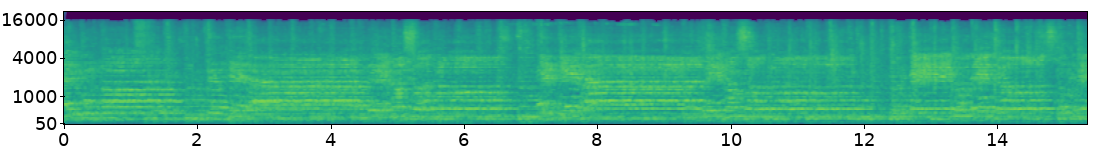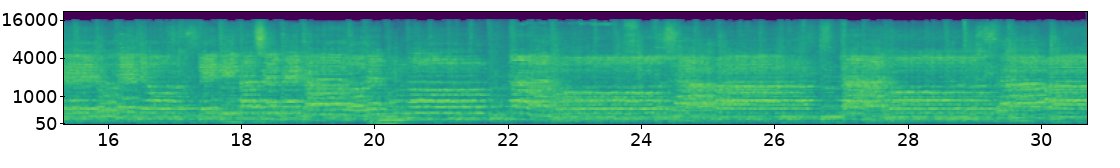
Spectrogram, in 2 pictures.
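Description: Church choir singing a hymn of the Mass, phrase after phrase without a break.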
